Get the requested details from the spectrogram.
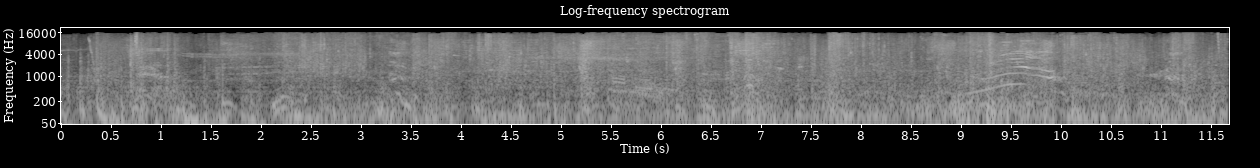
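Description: Energy blasts zap and crackle.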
